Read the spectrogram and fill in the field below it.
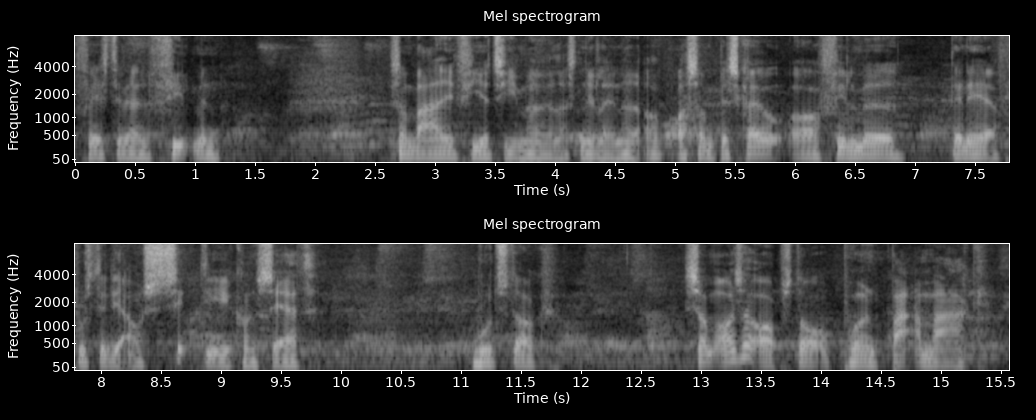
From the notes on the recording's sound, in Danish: Optaget på Fingerbøllet, Christianshavn.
